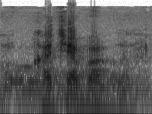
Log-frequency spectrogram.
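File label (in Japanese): "kachabagu", 南山形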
